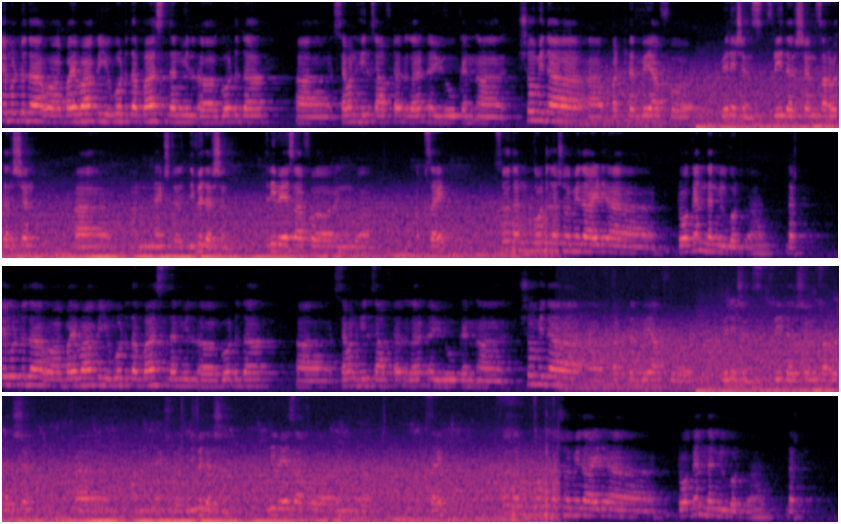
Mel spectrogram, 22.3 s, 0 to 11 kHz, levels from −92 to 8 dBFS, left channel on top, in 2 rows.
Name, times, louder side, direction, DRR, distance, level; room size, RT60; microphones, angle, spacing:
voice 1, 0.0-3.6 3.9-6.7 7.0-9.2 9.6-11.6 12.1-14.3 14.7-16.1 16.7-17.2 17.8-21.7, left 4 dB, 90° left, 1.7 m, -35 dB
sound 1, 7.4-18.6, right 4 dB, 90° right, 0.8 m, -41 dB
sound 2, 9.2-18.1, right 1 dB, 65° right, 1.9 m, -33 dB
30.0 x 17.5 x 6.0 m
head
